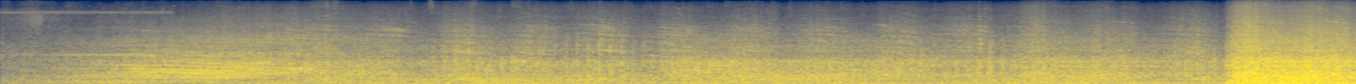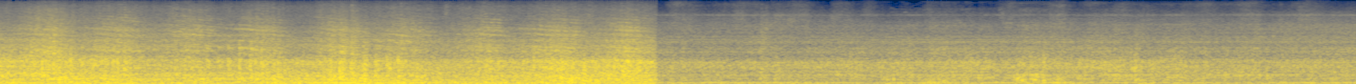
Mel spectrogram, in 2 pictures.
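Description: Passenger train sounds: a horn-like pitched call near the start, then wheels clattering over rail joints in an even rhythm. About twelve seconds in it cuts suddenly to a much louder rush of train noise for about eight seconds, then cuts back to a steadier low rumble and clatter.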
